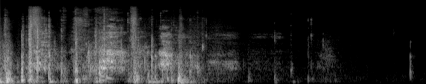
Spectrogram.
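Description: Loud rustling and scuffing with scattered knocks, fading out about three and a half seconds in and then cutting to silence.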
